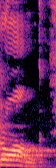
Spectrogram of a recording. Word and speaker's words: wrong: इसी तरह एक वर्ड है रॉन्ग, उसके स्पेलिंग्स हैं WRONG. उसको रॉन्ग नहीं बोलना है, उसको रॉन्ग हम स्पीक करेंगे बिकॉज उसमें भी W साइलेंट है.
